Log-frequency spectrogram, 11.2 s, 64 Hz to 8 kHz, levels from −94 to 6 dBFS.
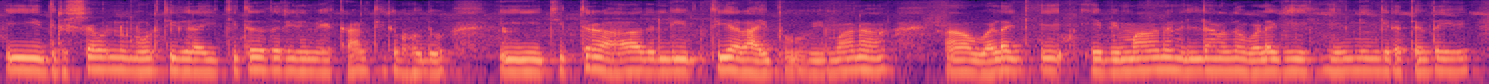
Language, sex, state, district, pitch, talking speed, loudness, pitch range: Kannada, male, Karnataka, Dakshina Kannada, 140 Hz, 115 wpm, -17 LUFS, 135-145 Hz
